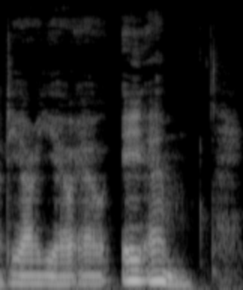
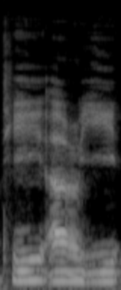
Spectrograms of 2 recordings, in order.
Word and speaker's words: trellis: 究竟係 trellis，又話 trellam，又話係 trellare 咧？3、 2、 1，答案咧就係 is 啦，trellis。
